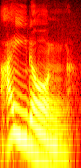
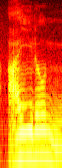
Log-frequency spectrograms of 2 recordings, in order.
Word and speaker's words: iron: Ah, iron. No. Iron, no. Iron. ¿Cómo? Iron. Yo, como si dijeras, yo gano. I earn. Acentuando I.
